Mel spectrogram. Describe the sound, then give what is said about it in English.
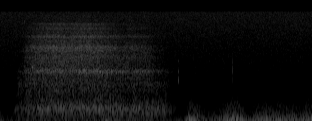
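A deep, slow inhale during a guided meditation: a steady breathy rush lasting over a second, followed by softer, lower breath sounds. “Taking a deep inhale towards your palms”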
